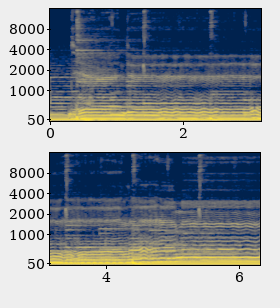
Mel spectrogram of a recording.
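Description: A slow chanted Buddhist prayer song (choeyang) in Dzongkha. A solo voice enters just after the start, holding long wavering notes over a sustained low accompaniment and a light steady tick about twice a second.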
